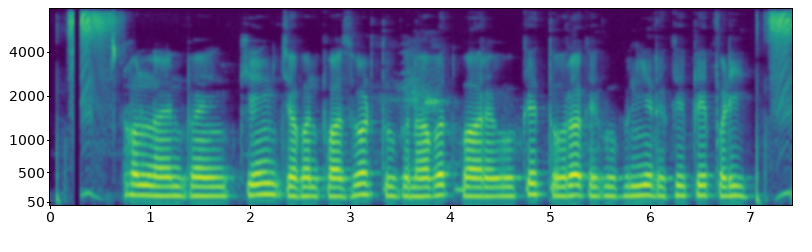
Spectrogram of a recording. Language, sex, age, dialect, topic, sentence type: Bhojpuri, male, 31-35, Northern, banking, statement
